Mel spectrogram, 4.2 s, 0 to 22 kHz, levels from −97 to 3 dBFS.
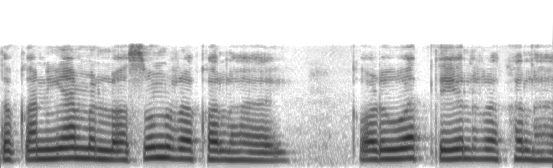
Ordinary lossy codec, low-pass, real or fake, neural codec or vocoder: none; 7.2 kHz; fake; codec, 16 kHz, 16 kbps, FunCodec, trained on Chinese and English, 50 frames a second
